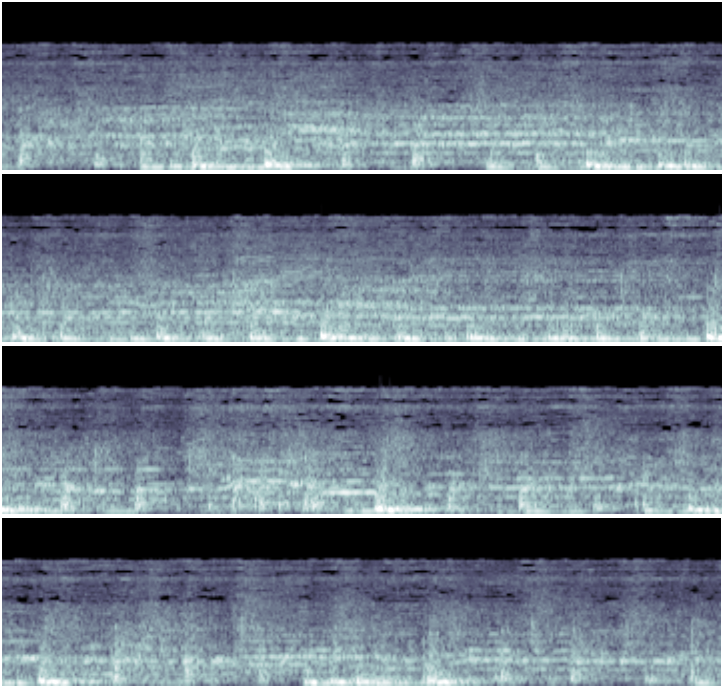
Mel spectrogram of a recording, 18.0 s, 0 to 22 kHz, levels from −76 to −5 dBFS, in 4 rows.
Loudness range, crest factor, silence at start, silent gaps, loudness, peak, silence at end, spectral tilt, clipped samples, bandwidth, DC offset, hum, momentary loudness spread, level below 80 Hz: 2 LU; 12 dB; 0 s; none; -14 LUFS; 0 dBFS; 0 s; -6 dB/octave; under 0.1%; 8 kHz; under 0.1%; none; 7 LU; -32 dBFS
